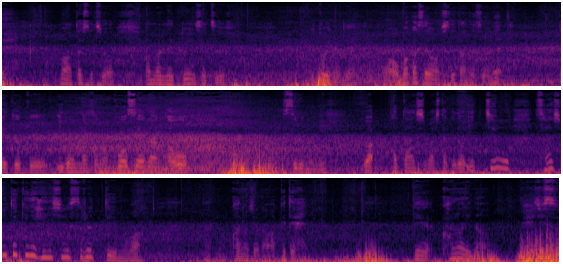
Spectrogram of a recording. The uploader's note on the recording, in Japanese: From Radiotalk。歩きながら屋外収録、音悪くてスミマセン。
